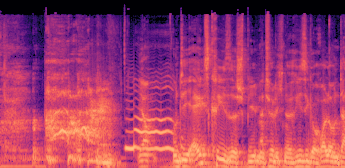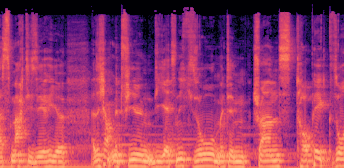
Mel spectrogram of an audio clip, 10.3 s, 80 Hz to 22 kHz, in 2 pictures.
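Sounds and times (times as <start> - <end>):
person clearing throat: 0.5 - 1.8
person coughing: 0.5 - 1.8
speech: 2.0 - 10.3.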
